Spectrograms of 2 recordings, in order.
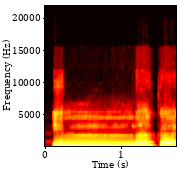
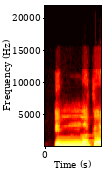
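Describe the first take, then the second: First: The nasal sound is held for two beats. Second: The nasal sound is rushed and cut short. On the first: The speaker calls it right. "kadar gunnah itu adalah dua harokat" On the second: The speaker calls it wrong. "jangan cepat-cepat, jangan innaka idza"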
